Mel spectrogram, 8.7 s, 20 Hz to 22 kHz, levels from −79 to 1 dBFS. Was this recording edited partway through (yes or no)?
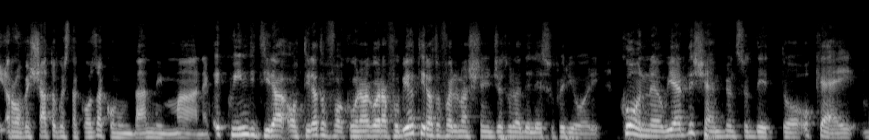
yes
